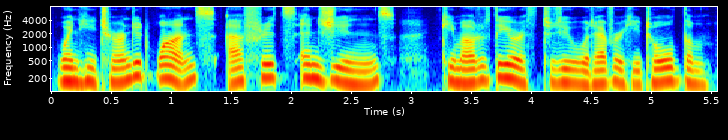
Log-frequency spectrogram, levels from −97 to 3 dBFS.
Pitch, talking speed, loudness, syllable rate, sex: 170 Hz, 205 wpm, -16 LUFS, 4.5 syllables/s, female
